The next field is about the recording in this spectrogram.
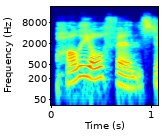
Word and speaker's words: polyolefins: and has several patents in polyolefins.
